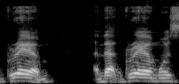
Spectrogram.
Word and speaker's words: Graham: believe was his name Graham and that Graham was spelled g-r-a-e-m-e Graham hick so g-r-a-h-a-m is pronounced Graham it's pronounced as if there's no h there the H is silent Graham Hugh Graham resigns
